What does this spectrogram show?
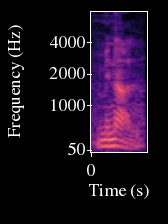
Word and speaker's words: Minal: How do you pronounce Minal? Minal.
